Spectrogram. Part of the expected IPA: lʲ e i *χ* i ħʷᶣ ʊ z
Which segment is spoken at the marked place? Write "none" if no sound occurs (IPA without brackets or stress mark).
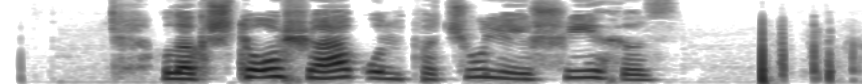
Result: ʂ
